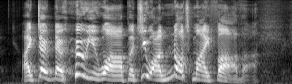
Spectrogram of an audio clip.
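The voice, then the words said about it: Put-on stereotypical English accent. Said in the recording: “I'm going to try and do the accent ... I'm not going to do it justice ... in her incredibly stereotypical English accent”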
